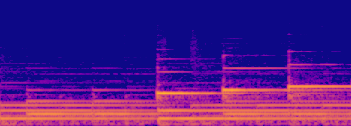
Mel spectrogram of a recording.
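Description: Soft instrumental background music of held, bell-like keyboard notes, with a short rising run of three higher notes in the second half.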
